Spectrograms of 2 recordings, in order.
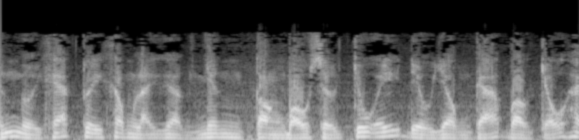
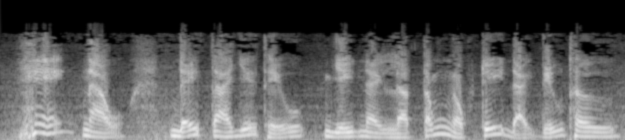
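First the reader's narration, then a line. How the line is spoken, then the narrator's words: Smiling speech. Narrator (Vietnamese): Khâu Trọng mỉm cười nói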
